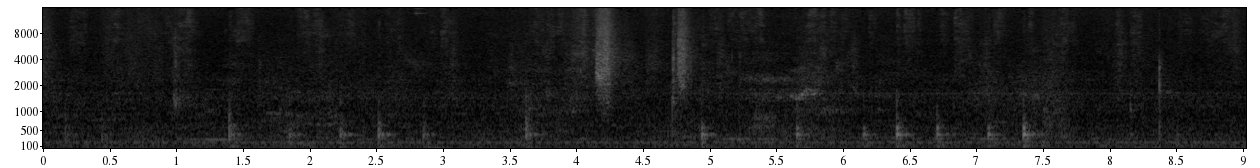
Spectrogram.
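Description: Felt-tip marker writing on a whiteboard: a string of short squeaks and taps as letters are formed, with a few longer hissing strokes about four seconds in. A steady low hum runs underneath.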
